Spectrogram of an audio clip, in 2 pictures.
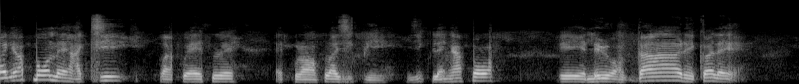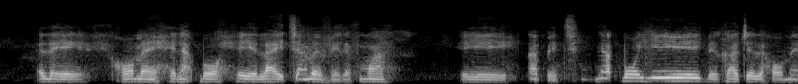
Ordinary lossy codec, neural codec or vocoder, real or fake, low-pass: AAC, 32 kbps; codec, 24 kHz, 0.9 kbps, WavTokenizer, medium speech release version 2; fake; 10.8 kHz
